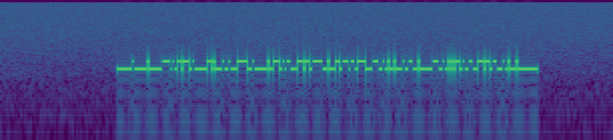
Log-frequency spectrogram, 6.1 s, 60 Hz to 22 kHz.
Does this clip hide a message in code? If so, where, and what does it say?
Yes: RTTY (50 baud, 450 Hz shift) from 1.2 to 5.4 s, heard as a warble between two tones, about 1430 Hz centre. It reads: G5AB TU ON2NSW CQ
